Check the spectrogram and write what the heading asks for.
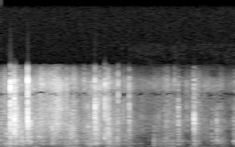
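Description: Wrapping paper crinkles and rustles in a steady run of soft crackles and crumples, with a few sharper bursts, as gifts for an Advent calendar are being wrapped. No one speaks.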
